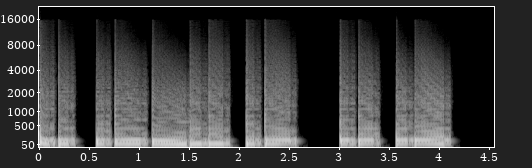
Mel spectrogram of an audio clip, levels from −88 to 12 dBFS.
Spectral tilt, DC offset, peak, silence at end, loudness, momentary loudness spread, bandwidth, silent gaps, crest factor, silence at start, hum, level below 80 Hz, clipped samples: -8 dB/octave; under 0.1%; 0 dBFS; 0.4 s; -16 LUFS; 5 LU; 8.4 kHz; 0.50-0.57 s, 2.71-3.00 s, 3.53-3.57 s; 14 dB; 0 s; none; -18 dBFS; under 0.1%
